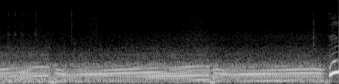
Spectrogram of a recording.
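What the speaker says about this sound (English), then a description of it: "That was 0 to 100 kilometers acceleration" An eighth-generation VW Golf R accelerates hard from 0 to 100 km/h: a loud, steady engine drone climbs in pitch and briefly drops at two gear shifts, heard from inside with no talking.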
